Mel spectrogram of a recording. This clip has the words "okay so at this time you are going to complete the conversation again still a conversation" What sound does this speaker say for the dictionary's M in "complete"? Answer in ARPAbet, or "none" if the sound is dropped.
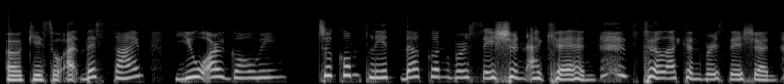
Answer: M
